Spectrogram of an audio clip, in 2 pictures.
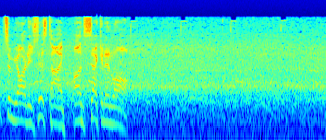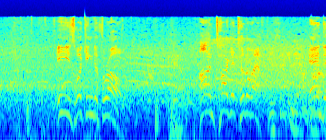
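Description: A stadium crowd murmurs and cheers steadily in the distance.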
